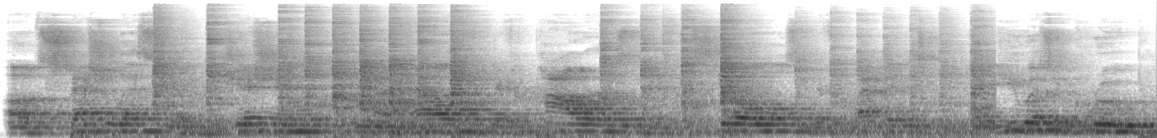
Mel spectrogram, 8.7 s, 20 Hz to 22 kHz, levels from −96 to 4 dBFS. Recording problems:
room echo; strong; dies away in 2.2 s
off-mic speech; far
keyboard typing; loud; from 1 to 7.5 s; peak level with the speech

